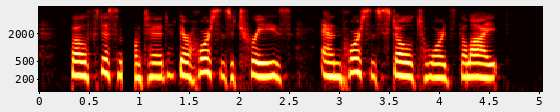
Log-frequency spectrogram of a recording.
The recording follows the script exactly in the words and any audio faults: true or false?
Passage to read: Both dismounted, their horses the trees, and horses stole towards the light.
false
